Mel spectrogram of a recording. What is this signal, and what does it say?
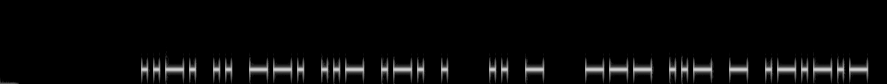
Morse code, heard as a keyed tone, about 20 wpm, 700 Hz. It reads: FIGURE IT OUT.
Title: Sentences from Top 1000 Words - Review Part 2 - 20wpm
